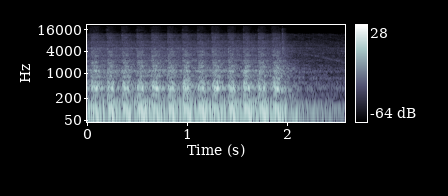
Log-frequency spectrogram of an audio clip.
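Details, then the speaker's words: Freshly built turbo Volvo wagon drift car on MegaSquirt, previously non-starting, after correcting crank trigger setting from 24-2: rhythmic pulses about five a second as it turns over and fires, flames from exhaust and intake. Engine starting. "I don't know that the firing order is correct. I do have the timing pretty close, and it's blowing flames out the exhaust and out the intake."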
